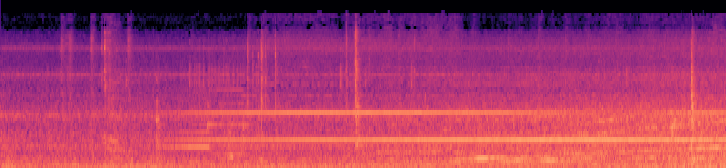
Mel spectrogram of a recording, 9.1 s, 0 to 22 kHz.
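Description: Astram Line 6000-series rubber-tyred automated guideway train pulling away. A steady electronic whine from the traction equipment sets in about two seconds in. From about six seconds, motor tones rise in pitch as the train accelerates, over a low running rumble.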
